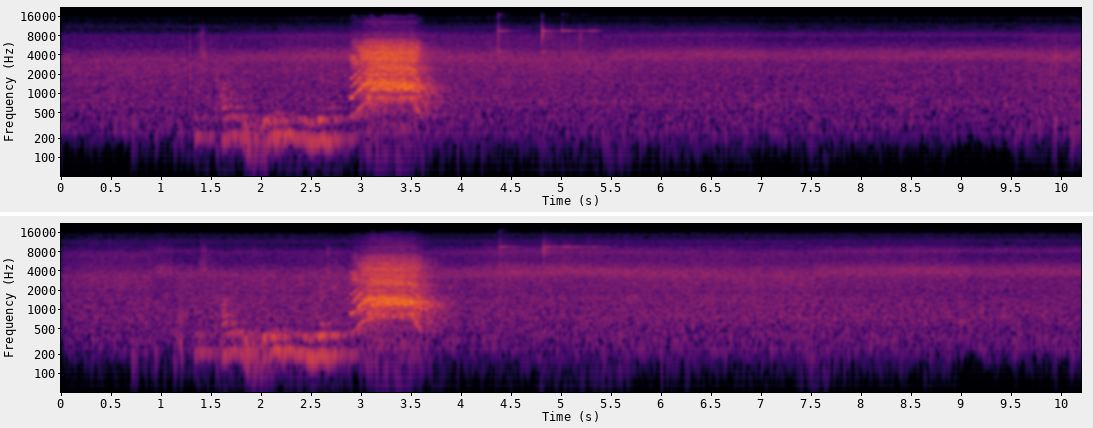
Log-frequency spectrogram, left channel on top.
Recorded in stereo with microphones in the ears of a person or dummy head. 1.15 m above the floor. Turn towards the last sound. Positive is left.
turn(degrees=50)  # may be behind; listen again after turning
